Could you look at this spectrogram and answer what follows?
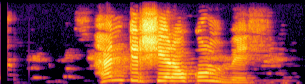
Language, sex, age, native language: Icelandic, male, 10, Icelandic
